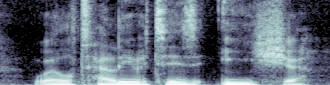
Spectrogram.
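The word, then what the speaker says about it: Esher: But then there's the Isha demos, and it is Isha, not Esha. If anybody's wondering, the good people from that town will tell you it is Isha, it's pronounced.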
